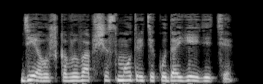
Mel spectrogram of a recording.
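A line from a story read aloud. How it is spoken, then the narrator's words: Man shouting. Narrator (Russian): закричал высокий мужик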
